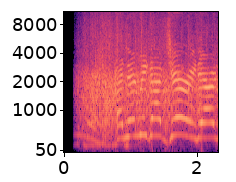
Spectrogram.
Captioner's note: audience clapping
